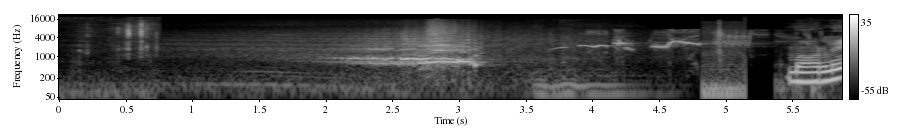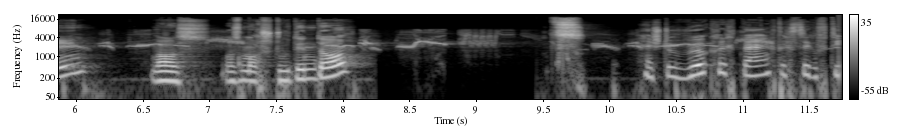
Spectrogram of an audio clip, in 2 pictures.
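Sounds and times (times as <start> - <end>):
car engine rumbling: 0.0 - 5.2
car tires squealing in a skid at a forest hut: 0.9 - 4.4
birds chirping: 1.1 - 11.7
speech: 5.5 - 8.3, 10.3 - 11.7.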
